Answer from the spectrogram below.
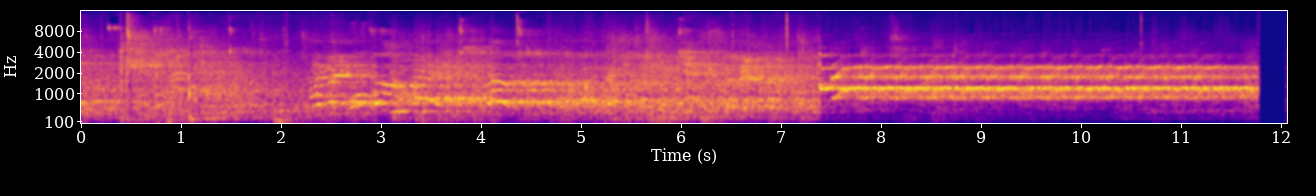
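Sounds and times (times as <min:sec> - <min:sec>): voices in sports hall: 0:00.0 - 0:11.8.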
